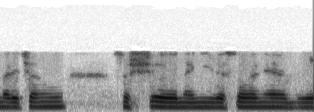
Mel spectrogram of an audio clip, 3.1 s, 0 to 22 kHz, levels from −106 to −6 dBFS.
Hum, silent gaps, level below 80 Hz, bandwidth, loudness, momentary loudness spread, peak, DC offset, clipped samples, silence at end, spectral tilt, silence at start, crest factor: none; none; -60 dBFS; 4 kHz; -21 LUFS; 10 LU; -6 dBFS; under 0.1%; under 0.1%; 0 s; -11 dB/octave; 0 s; 14 dB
